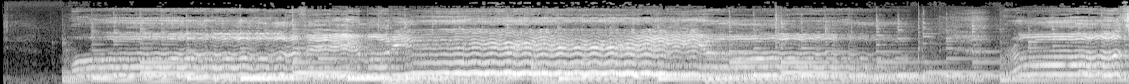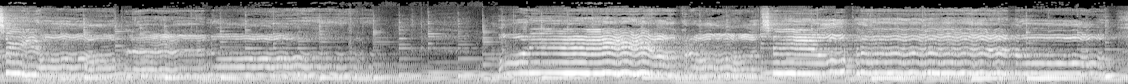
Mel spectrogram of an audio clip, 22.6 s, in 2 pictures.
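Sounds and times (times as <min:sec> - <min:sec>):
harp: 0:00.0 - 0:22.5
person singing: 0:00.6 - 0:22.5.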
